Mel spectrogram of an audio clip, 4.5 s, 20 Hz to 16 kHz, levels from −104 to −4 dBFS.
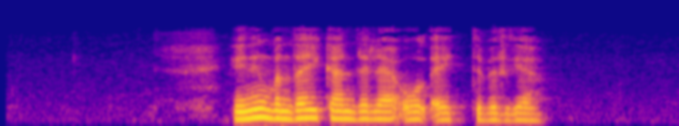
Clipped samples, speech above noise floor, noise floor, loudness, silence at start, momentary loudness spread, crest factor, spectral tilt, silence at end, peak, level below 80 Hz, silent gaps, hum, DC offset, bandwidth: under 0.1%; 56 dB; -72 dBFS; -17 LUFS; 1.55 s; 13 LU; 16 dB; -9 dB/octave; 0.95 s; -2 dBFS; -60 dBFS; none; none; under 0.1%; 6.4 kHz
